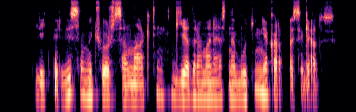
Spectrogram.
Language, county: Lithuanian, Klaipėda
